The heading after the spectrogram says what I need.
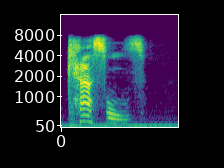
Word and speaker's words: castles: Okay, in this word here, the T is silent. Castles, castles.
